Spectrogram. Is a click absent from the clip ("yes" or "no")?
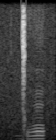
no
